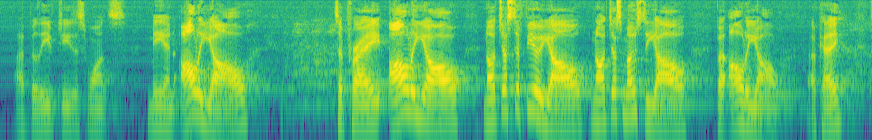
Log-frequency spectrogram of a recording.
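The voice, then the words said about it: Englishman putting on Texan accent. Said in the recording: “in my best Texan accent ... an Englishman saying like some Texan”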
